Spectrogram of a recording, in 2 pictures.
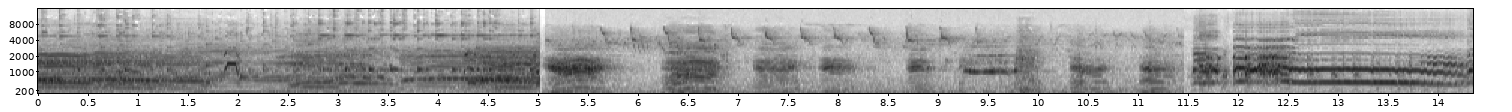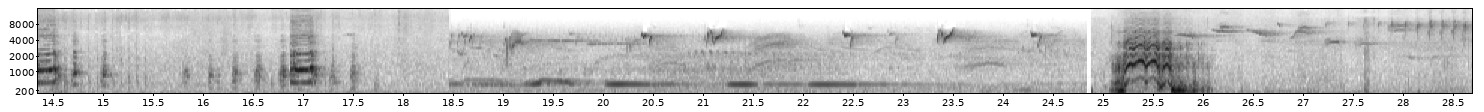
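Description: A flock of sheep bleating over one another. Then separate farm-animal calls and a rooster crowing, with hens clucking. Near the end come short high chirps and one loud call.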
